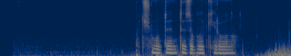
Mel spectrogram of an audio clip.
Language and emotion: Russian, neutral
